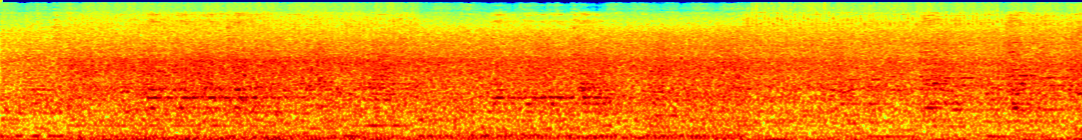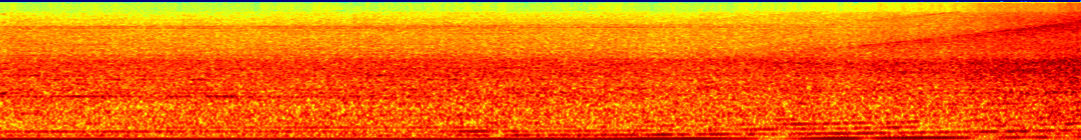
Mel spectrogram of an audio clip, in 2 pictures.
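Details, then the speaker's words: Ford Fairlane drag build full-load dyno run after misfire fix, testing newly installed two-step: strong deep note climbing steadily, no stumble or breakup; misfire fixed, data looks much better. "Well done. Is it better? Please tell me it's better. Yeah. You happy? Yeah, I'm happy it's fixed."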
